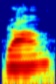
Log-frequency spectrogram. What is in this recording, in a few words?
"rang2", pinyin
